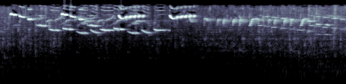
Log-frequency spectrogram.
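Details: Brown-chested jungle flycatcher lure for trapping: a cascade of clear, stepped down-slurred whistles lasting three seconds, followed by a softer, distant-sounding stretch of high notes.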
